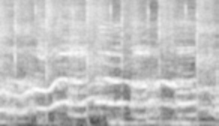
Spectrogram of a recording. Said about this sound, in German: Applaus.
